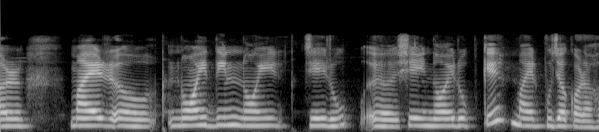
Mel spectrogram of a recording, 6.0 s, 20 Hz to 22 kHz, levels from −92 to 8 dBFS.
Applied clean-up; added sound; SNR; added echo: neural mask model DeepFilterNet 3.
